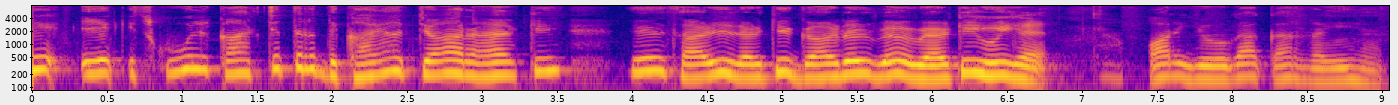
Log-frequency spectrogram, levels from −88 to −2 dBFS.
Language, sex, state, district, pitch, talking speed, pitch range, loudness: Hindi, male, Uttar Pradesh, Jalaun, 200 Hz, 145 wpm, 175-225 Hz, -16 LUFS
